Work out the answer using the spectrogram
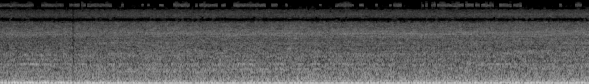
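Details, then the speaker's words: Chevrolet Silverado squarebody farm truck V8 at idle just after completing a Holley Sniper EFI install, after cycling power and checking parameters: deep, steady burble, even beat, no misses or surging; smooth settled idle, running like a champ. "had to cycle the power on and off again and man is she running like a champ"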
